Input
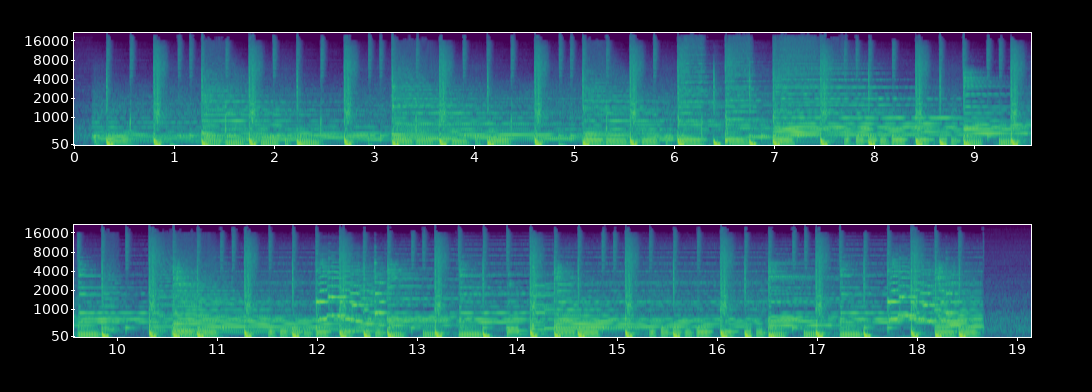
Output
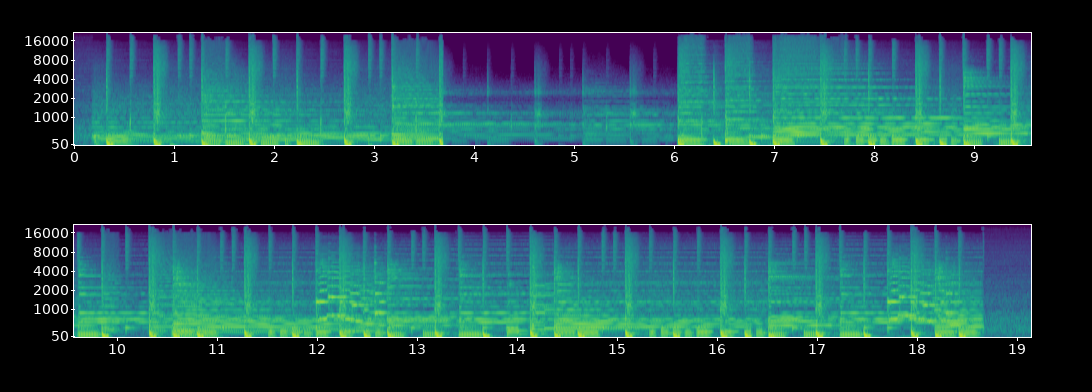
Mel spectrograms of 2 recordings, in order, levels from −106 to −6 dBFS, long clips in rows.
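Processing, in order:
0:03.68–0:06.04: formant filter a
level +4 dB

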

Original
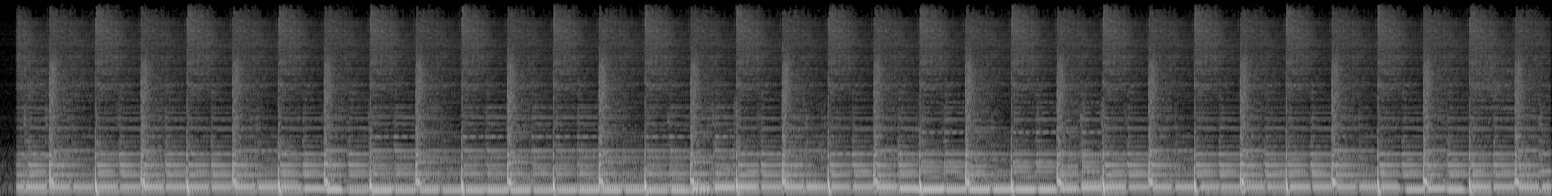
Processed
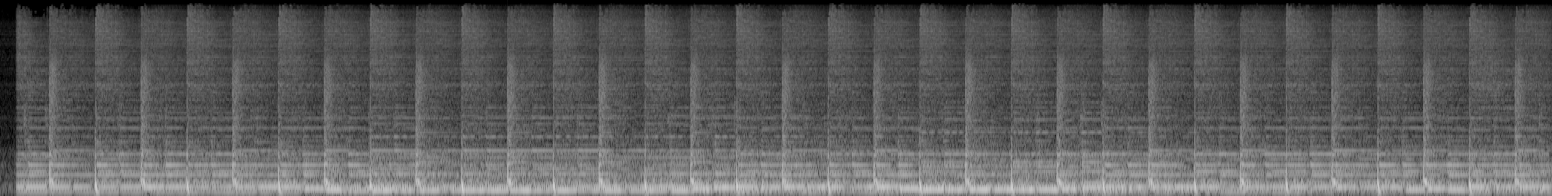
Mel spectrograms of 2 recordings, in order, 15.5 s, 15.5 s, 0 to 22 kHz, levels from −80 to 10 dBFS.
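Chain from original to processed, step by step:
feedback delay with all-pass diffusion 615 ms, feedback 67%, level −9 dB
level +4.5 dB

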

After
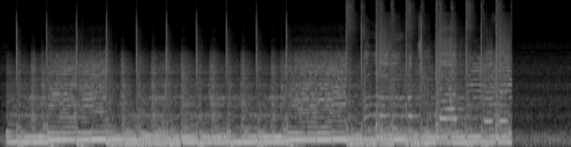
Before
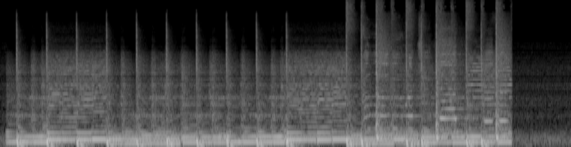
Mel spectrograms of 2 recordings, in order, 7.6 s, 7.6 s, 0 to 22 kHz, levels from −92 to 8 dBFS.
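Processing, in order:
wavefolder on the positive side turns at −22 dBFS
brickwall limiter −24 dBFS, peak gain reduction 9 dB
high-pass filter 58 Hz
level +1 dB

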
